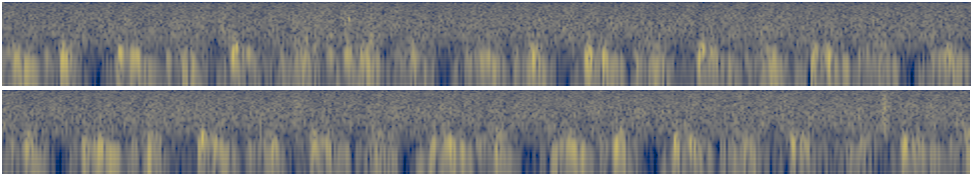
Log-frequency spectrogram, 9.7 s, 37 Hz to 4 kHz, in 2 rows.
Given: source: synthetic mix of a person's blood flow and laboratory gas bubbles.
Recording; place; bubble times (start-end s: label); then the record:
Doppler ultrasound of blood flow; precordium
1.48-1.91 s: bubbles
From the record:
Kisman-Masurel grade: 211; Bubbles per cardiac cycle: several, 3 to 8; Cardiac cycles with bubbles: 1 to 10%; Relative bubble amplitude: barely perceptible (0.100 to 0.250); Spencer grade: 1 (occasional bubble signal discernible with the cardiac motion signal, with majority of cardiac periods free of bubbles); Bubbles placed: anywhere in the cardiac cycle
